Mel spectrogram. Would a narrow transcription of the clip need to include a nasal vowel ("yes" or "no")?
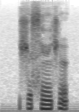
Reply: yes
